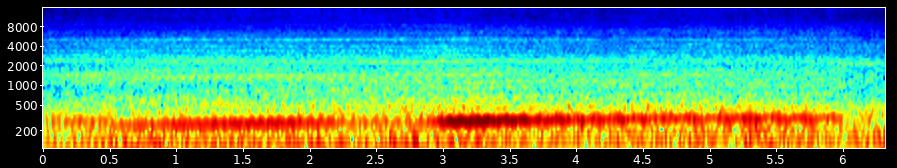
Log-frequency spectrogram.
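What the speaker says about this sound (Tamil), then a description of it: "இப்போ இந்த கிளாசிக் 650யை ட்ரைவ் பண்ணி வண்டி எப்படி பெர்ஃபார்ம் பண்ணுது அப்படிங்கிறத நம்ம செக் பண்ண போகிறோம்" Royal Enfield Classic 650 Twin motorcycle in second gear gives a loud, steady engine drone whose pitch rises gradually as it accelerates, continuous and close with no speech over it.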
